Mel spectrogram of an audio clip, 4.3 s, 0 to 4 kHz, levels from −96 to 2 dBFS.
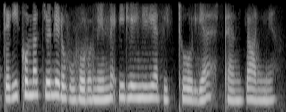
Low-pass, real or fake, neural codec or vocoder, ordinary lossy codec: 3.6 kHz; fake; codec, 16 kHz, 1 kbps, FreqCodec, larger model; AAC, 24 kbps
